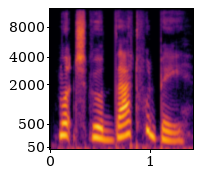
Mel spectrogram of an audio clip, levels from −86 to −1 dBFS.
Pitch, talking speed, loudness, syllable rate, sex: 205 Hz, 210 wpm, -17 LUFS, 3.9 syllables/s, female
